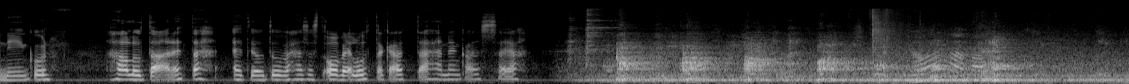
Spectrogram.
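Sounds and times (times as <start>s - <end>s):
speech: 0.0s - 6.2s, 6.8s - 10.1s
constant low mechanical hum: 0.0s - 11.2s
sow grunting and snorting: 6.1s - 10.3s.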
